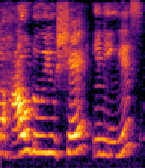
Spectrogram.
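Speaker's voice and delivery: very slow, careful dictation pace; teacher models the formal question slowly; slow model sentence. Shown as a demonstration. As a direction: spell it out slowly for the class. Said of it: "एक sentence बना के बोलें तो".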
